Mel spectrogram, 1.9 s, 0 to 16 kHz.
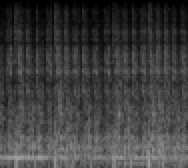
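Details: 2014 Bolens push mower, Briggs OHV engine, with leaky carb needle and seat, fuel line clamped: uneven sputtering, irregular pops three or four in two seconds; flooded, purging excess fuel.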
